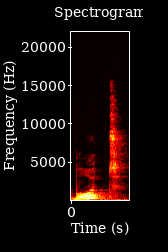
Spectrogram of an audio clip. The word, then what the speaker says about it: bought: So the orange color, it is this GHT, yeah, this very interesting letter combinations which are actually not pronounced, because we say bring, brought, brought, buy, bought, bought, fight, fought, fought,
